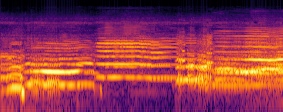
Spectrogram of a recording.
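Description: Several deep, growling Wookiee-like voices moan and howl together in a slow, wavering melody, loud and sustained with sliding pitch, swelling in three long phrases.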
